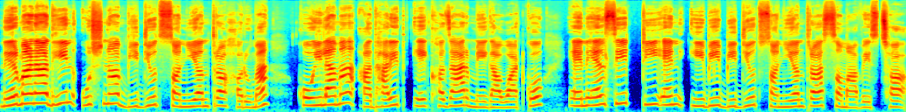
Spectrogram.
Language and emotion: Nepali, neutral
